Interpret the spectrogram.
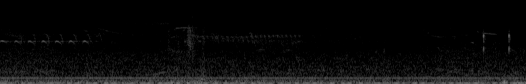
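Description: Quiet woodland background with songbirds calling: a short trill at the start, another about two seconds in, and a few sharp chirps near the end, over a steady low hum.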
